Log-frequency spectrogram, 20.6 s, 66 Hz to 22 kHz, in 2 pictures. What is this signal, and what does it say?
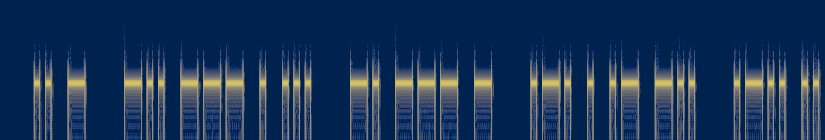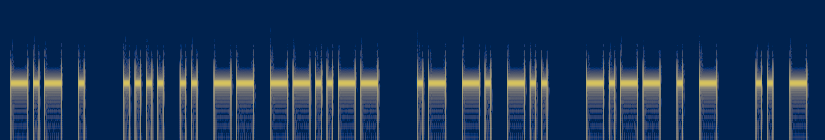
Morse code, heard as a keyed tone, about 17 wpm, 700 Hz. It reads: IT DOES NOT READ LIKE HIM, AND YET IT
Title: Sentences from Top 800 Words 17wpm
